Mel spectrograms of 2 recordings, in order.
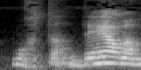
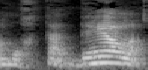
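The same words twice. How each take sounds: First: Mortandela with an extra n, mor-TAN-dela; wrong form mortandela. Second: Mortadela with no n, mor-ta-DE-la; correct mortadela. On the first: Teacher shows the common mistake mortandela, with an extra n. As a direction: say mortandela with the nasal tan sound. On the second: Teacher gives the correct form mortadela, with no extra n. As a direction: say mortadela cleanly, without the extra n. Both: Shown as a demonstration. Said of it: "como eu coloquei, é, quando usamos".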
